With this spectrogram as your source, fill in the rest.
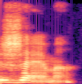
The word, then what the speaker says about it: j'aime: Because this one, aimer, when it's the infinitive of the verb, it's pronounced aimer. But when you conjugate it, for example, if you want to say I like, you can say j'aime, aime. In this case, it's a sound E.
